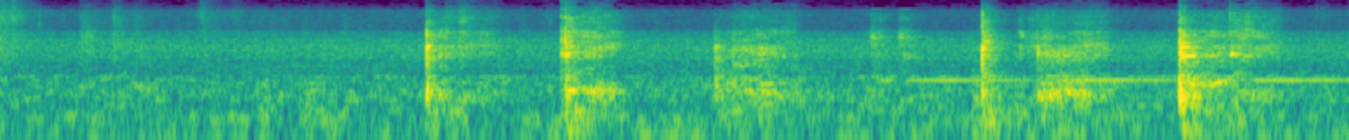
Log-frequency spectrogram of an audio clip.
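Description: Metal spoon knocking and scraping against a frying pan as a thick sauce is stirred: five or six sharp clinks about a second apart, starting about two seconds in. A faint steady tone sounds through the last couple of seconds.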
